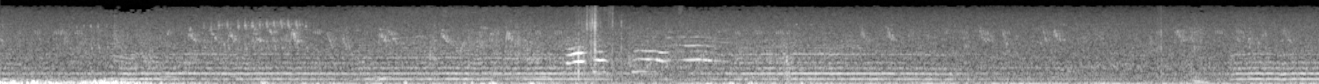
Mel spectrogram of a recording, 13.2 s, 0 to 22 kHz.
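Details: Honeybees at autumn-flowering Siberian chrysanthemum in Gangwon Province, Korea, 1 October 2020; an opening low thump gives way to a sustained buzzing drone with clear harmonic bands, plus a brief higher chirp midway.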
